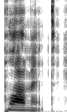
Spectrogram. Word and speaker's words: plummet: When it comes to pronunciation, there's two syllables that make up the word plummet. First is plum. It starts with a P sound, then an L sound, so it's a consonant cluster in the beginning, and then it is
